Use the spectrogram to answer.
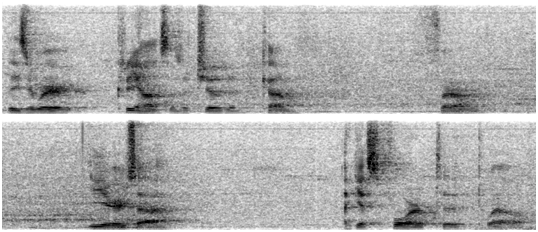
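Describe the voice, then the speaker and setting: A young man, mid-pitched, talks casually and points things out while walking through a bare church classroom. His voice rings with a cave-like echo off the hard walls. The camcorder recording carries a steady hiss of background noise. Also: extremely slow, pauses often. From United States. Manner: plain explaining tone, points things out as he walks. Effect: cave-like echo in a bare room. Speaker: missionary giving a video tour. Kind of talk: casual narrated home video tour. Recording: noisy home camcorder recording.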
